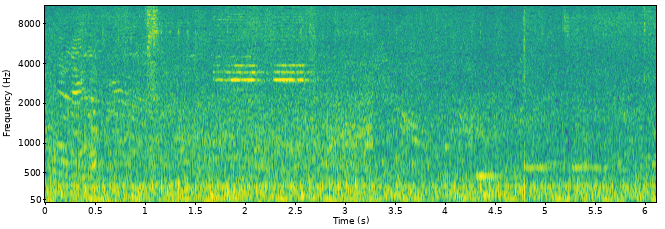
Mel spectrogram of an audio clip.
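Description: Busy outdoor street-market ambience: a steady din of background voices and traffic, with music playing.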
